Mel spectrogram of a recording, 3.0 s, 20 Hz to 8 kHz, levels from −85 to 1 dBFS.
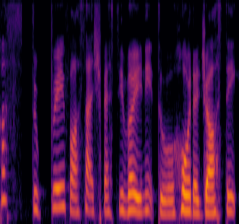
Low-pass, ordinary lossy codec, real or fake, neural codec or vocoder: none; none; fake; codec, 16 kHz, 8 kbps, FunCodec, trained on Chinese and English, 25 frames a second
